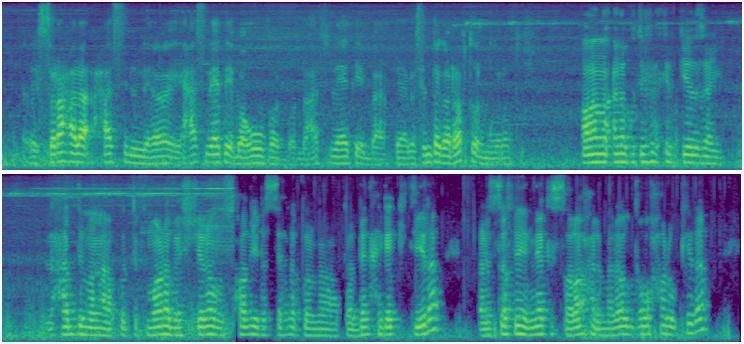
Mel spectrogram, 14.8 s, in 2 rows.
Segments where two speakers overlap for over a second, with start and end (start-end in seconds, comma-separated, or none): none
